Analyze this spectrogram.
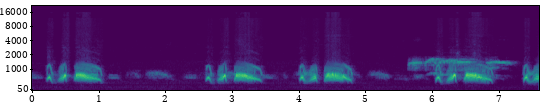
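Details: Spotted dove singing in the thổ voice with thúc and kèm calls: four evenly paced phrases of a double short note plus a longer coo; a thin, higher whistled tone overlaps near the end.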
